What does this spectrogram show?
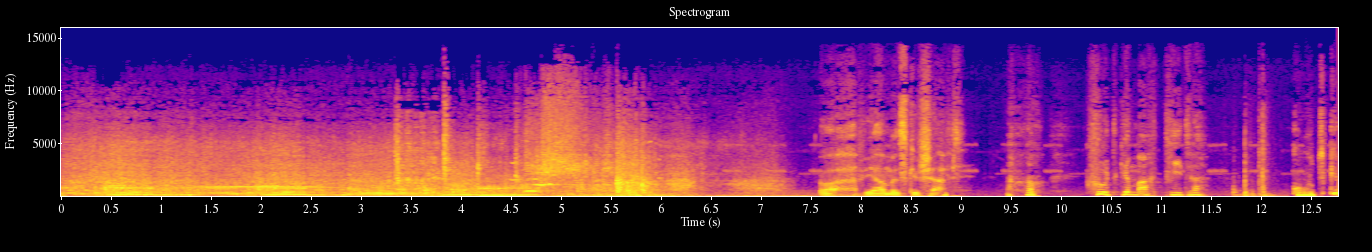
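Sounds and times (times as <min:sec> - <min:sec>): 
car engine revving and accelerating while people push the car: 0:00.0 - 0:07.5
tires squealing: 0:00.0 - 0:07.6
speech: 0:08.0 - 0:12.7.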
